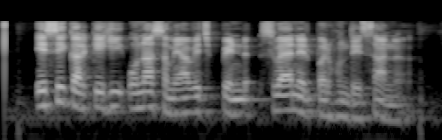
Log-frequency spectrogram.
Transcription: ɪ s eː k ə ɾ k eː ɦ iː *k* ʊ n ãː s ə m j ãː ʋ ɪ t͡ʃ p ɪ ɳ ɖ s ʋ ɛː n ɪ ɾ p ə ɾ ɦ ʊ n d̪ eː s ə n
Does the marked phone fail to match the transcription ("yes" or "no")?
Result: yes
